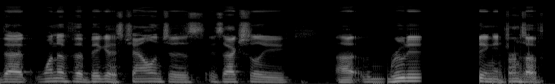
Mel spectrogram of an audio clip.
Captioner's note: audio malfunction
